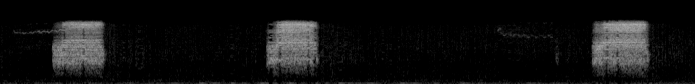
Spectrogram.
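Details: Inside a barn owl nest box on a September 2019 night: three loud, harsh hissing screeches, each about half a second, spaced two to three seconds apart, with faint thin whistles between.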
